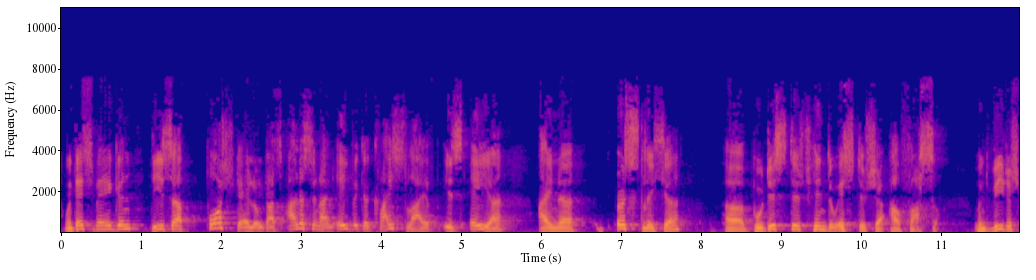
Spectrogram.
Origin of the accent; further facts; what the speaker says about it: Baden-Württemberg, Germany; accent: Swabian; jetzt bin ich ein Schwabe, Sie merken alle von meiner Aussprache, dass ich Schwäbische fahre, oder?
